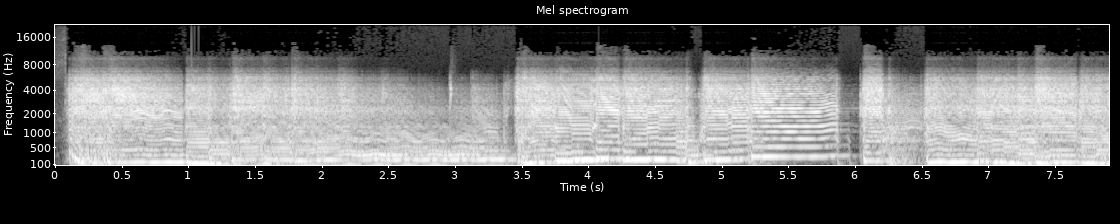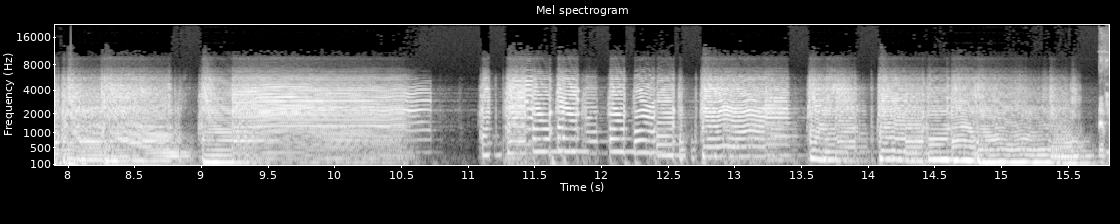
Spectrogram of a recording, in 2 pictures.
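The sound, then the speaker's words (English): An overdriven electric guitar, played through a Jan Ray pedal with its three-way switch on the fat and full setting, has a thick, full, dark tone and plays chords and melodic phrases continuously at a loud level, with no voices heard. “This is the fat and full.”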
